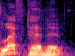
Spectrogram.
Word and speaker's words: lieutenant: what you guys think why it's called left tenant and not lieutenant because that's just see this one I can't explain.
